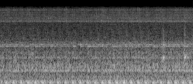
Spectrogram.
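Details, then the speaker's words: Yamaha NMAX scooter at idle with the CVT fully removed: quick regular light ticking, about a dozen a second, still present; noise judged inside the engine, exact cause not confirmed. "Seperti contoh di motor NMAX ini motor NMAX ini dia ada bunyi keletek-keletek."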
